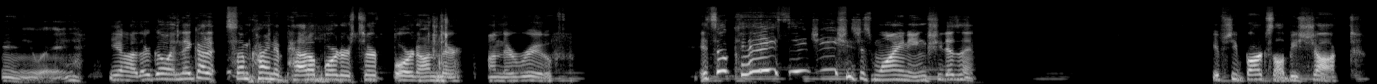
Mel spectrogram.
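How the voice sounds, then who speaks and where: A woman chatting casually on a phone livestream by a lake, talking in halting, rambling bursts with many restarts. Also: medium pitch, expressive, gravelly, bright, forceful tone, no echo. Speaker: van-life vlogger. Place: parked by a lake.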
